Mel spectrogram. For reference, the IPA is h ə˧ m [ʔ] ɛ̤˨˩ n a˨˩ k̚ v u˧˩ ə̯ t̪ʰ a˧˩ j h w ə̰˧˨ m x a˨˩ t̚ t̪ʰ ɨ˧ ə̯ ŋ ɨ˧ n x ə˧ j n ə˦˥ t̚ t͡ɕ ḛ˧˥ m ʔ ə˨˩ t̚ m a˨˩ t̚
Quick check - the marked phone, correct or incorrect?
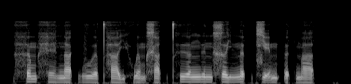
incorrect: h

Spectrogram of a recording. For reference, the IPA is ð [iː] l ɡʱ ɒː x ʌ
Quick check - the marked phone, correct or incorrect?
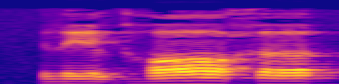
incorrect: ɪː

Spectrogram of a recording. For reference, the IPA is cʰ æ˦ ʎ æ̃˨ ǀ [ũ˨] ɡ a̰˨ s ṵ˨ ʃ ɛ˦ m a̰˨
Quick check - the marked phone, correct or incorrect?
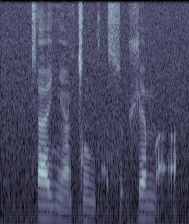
correct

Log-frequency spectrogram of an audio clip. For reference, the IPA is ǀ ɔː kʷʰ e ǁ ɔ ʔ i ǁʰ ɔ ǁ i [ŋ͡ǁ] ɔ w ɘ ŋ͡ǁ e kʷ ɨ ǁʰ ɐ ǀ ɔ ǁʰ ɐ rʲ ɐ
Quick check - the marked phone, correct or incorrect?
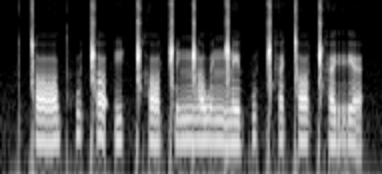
correct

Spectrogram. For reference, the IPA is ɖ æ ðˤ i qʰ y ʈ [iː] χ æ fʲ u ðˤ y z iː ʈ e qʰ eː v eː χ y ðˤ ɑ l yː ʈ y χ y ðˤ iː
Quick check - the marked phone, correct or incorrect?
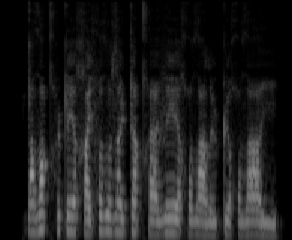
incorrect: eː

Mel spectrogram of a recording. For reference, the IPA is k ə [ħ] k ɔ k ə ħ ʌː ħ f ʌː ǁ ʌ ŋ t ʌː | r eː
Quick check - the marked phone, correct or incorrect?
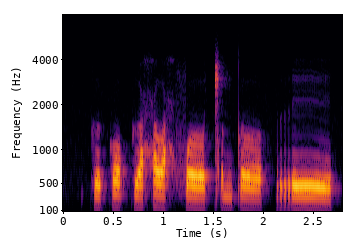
incorrect: none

